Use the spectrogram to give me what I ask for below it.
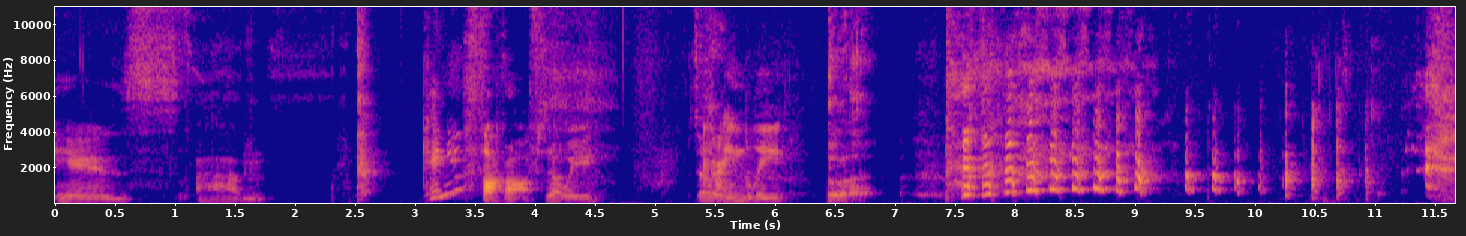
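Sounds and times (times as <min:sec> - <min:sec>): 
speech: 0:03.1 - 0:04.6, 0:05.3 - 0:06.8
long loud burp: 0:06.4 - 0:06.9
short croaking belches: 0:06.4 - 0:06.9
laughter: 0:07.4 - 0:11.6.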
